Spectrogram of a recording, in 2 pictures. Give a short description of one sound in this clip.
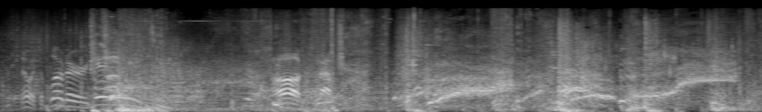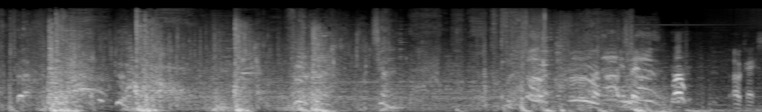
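Heavy blows thud into flesh.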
